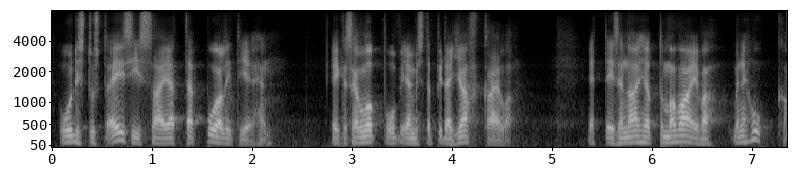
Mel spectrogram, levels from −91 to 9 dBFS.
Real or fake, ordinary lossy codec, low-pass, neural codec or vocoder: fake; none; none; codec, 16 kHz, about 1 kbps, DyCAST, with the encoder's durations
